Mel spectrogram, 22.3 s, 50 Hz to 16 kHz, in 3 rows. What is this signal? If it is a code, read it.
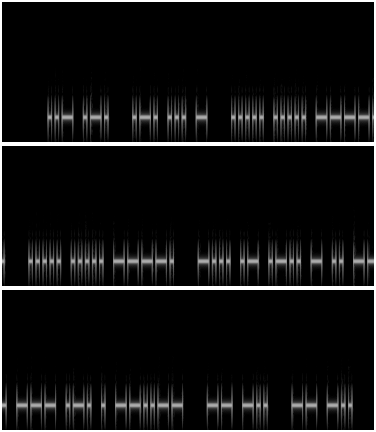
Morse code, heard as a keyed tone, about 17 wpm, 700 Hz. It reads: UR RST 559 559 BALTIMORE, MD MD
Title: Practice QSO - Exchange 1 - Beginning - 17wpm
